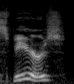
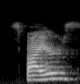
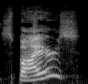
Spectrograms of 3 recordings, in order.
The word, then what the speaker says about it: Spiers: video and audio podcast and you are Elizabeth Spears actually how do you wait how do you pronounce it spires spires mm-hmm shocking I'm gonna have to totally reassess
